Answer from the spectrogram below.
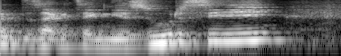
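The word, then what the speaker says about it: Sursee: Sursi. – Hallo. Sursi. – Sursi, Sursi. Ja, Sursi ist richtig gesagt.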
